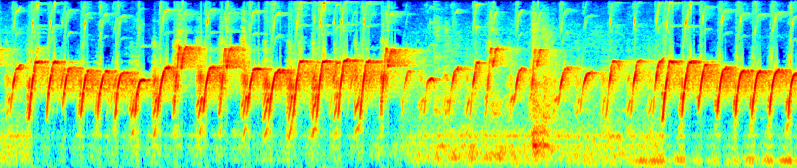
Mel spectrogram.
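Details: Asian fairy-bluebird singing persistently, a master recording for training songbirds: eight seconds of dense, unbroken rising whistles at a steady rhythm, some notes pitched higher, with a brief harsh burst midway.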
